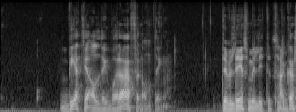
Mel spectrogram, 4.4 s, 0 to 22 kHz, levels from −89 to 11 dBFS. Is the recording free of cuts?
yes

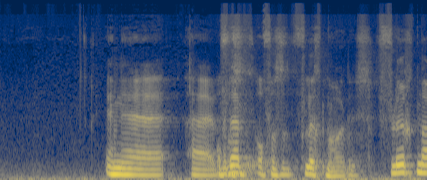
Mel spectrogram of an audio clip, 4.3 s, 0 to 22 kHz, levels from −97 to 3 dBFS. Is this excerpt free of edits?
yes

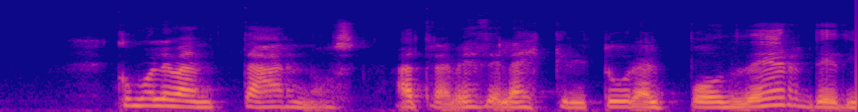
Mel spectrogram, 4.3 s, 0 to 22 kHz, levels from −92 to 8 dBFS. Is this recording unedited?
yes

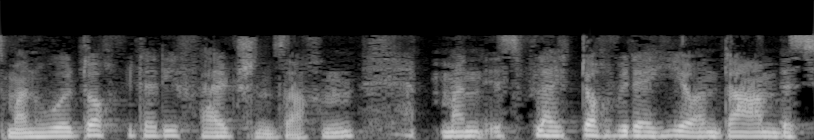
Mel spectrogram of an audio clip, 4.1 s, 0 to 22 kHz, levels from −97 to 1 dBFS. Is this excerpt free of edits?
no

